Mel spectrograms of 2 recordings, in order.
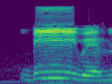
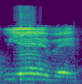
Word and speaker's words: Bieber: Y por cierto, se pronuncia Bieber, no Bieber, analfabeto de mierda.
